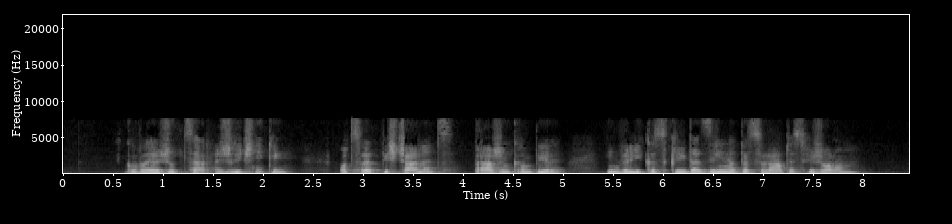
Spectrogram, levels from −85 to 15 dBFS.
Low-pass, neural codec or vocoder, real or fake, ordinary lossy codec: 19.8 kHz; codec, 44.1 kHz, 2.6 kbps, DAC; fake; AAC, 24 kbps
